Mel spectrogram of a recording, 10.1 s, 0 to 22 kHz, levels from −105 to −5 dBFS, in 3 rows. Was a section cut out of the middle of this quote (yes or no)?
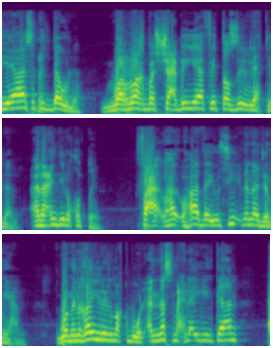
yes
